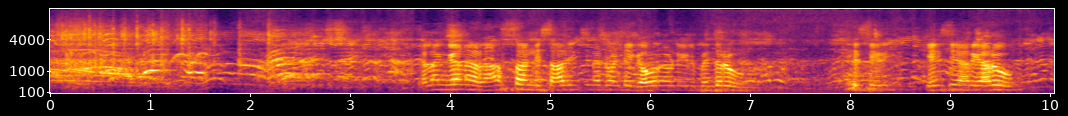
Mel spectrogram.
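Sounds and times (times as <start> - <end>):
man talking over loudspeaker: 3.7 - 7.2, 8.0 - 10.0.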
